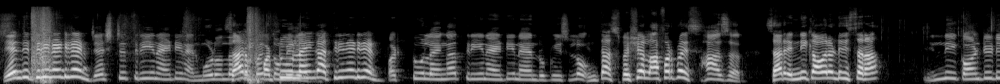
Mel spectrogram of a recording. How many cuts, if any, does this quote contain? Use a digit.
0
